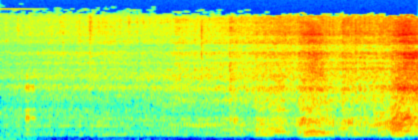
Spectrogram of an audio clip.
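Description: A dirt bike splashes through a shallow stream.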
